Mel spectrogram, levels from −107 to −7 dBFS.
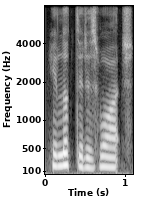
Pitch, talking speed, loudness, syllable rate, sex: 180 Hz, 270 wpm, -17 LUFS, 5.9 syllables/s, female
